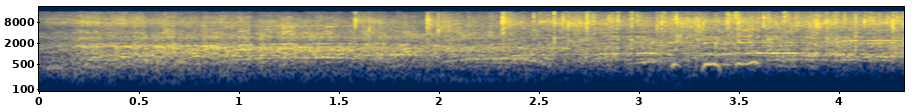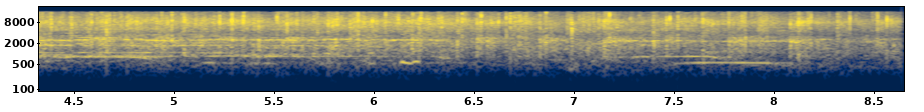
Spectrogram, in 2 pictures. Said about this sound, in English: I love how you're clapping for my future, which is sad and dire.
